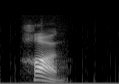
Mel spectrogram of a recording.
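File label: "han", Chinese, fourth tone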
